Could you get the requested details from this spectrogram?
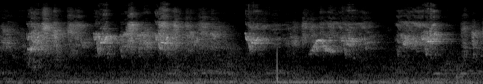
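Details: Loud, grating cockatiel calls during breeding season: long raspy screeches in three or four strong bursts, some with rising edges, set against a steady low background hum.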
